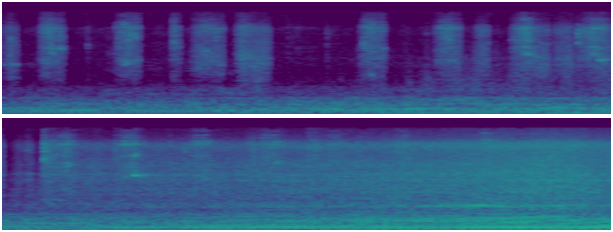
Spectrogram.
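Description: A motor vehicle's engine rumbling low, growing steadily louder from about halfway through as it comes closer. In the first half, a run of small clicks and scrapes as LED bulbs are twisted into the lamp holders of a socket strip.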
